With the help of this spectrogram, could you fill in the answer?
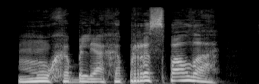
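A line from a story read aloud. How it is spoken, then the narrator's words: Startled cry. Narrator (Russian): вскрикнула Галкина, глянув на время в телефоне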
